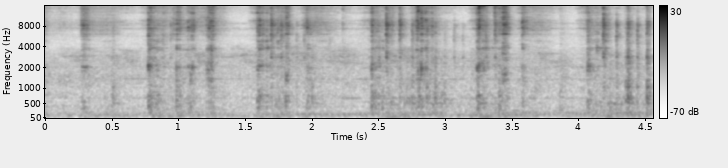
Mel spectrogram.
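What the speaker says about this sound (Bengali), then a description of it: "অল্প হিটে সুজি ভেজে নিতে হবে।" Semolina is being dry-roasted over low heat in a pan and stirred with a metal utensil. Rhythmic scraping and clinking of metal on the pan repeat in quick bursts, close up, with no voices.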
